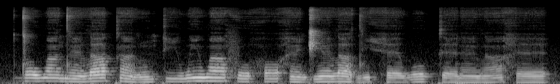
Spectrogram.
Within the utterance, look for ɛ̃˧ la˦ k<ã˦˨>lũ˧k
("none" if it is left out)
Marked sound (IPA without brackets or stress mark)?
ã˦˨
